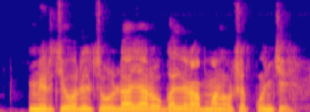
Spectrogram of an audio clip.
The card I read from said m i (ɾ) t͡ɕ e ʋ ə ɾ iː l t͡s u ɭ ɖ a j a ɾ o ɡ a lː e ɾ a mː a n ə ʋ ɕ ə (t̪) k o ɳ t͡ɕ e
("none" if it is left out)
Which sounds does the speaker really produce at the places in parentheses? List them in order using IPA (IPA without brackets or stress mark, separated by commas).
ɾ, t̪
